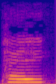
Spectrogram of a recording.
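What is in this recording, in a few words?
"pei", Mandarin Chinese neutral tone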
